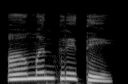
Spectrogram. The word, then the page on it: ಆಮಂತ್ರಿತೆ: āmantrite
